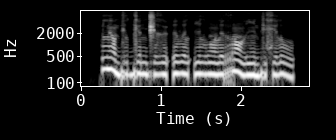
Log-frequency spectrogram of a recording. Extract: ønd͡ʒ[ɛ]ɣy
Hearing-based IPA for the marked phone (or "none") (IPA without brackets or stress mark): ɪ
